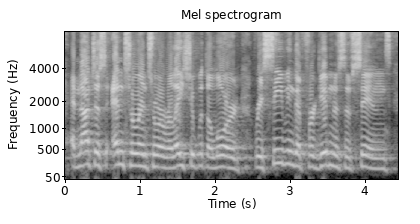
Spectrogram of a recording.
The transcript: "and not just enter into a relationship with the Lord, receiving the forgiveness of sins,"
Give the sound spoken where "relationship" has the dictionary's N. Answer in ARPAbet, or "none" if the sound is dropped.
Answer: none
